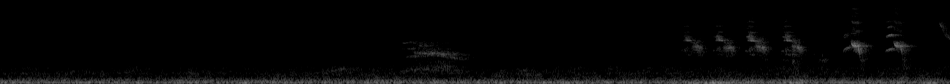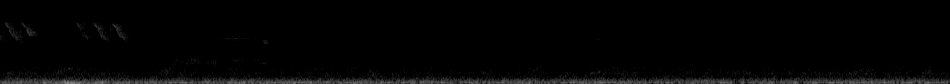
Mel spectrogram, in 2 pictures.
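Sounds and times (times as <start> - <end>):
small birds chirping: 6.8 - 16.0
bird whistle: 6.9 - 9.2.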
